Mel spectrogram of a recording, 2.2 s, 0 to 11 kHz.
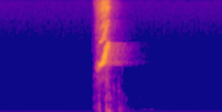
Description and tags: Cartoon-y slip sound effect. Made when I discovered that sliding lid tabs in when closing product boxes at work could make a whistle sound!
Tascam-DR40 Onboard Mic + Adobe Audition edit.
cartoon, humor, slip, fx, comic, sound-effect, cartoon-sound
